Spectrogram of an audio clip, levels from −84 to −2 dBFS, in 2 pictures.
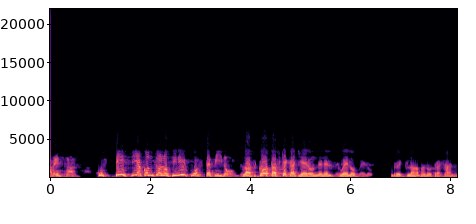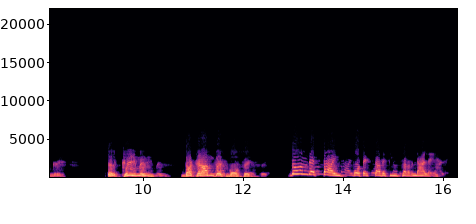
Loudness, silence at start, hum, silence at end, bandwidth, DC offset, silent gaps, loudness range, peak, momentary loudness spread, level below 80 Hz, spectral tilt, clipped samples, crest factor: -18 LUFS; 0 s; none; 0.3 s; 3.6 kHz; under 0.1%; 0.84-0.89 s, 6.50-6.76 s, 8.73-9.23 s, 10.64-10.68 s, 12.56-12.83 s; 6 LU; -4 dBFS; 17 LU; -60 dBFS; -12 dB/octave; under 0.1%; 14 dB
